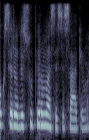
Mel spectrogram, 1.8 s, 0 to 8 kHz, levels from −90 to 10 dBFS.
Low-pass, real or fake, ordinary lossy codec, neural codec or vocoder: 7.2 kHz; fake; AAC, 48 kbps; codec, 16 kHz, 2 kbps, FreqCodec, smaller model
